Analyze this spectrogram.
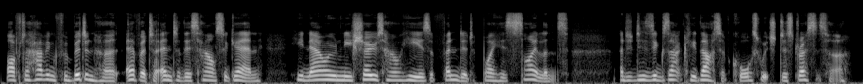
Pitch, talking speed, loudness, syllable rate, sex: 190 Hz, 215 wpm, -20 LUFS, 6.5 syllables/s, female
